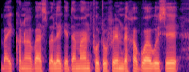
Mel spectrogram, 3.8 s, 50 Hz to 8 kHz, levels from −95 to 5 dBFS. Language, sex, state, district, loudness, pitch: Assamese, male, Assam, Sonitpur, -18 LUFS, 105 Hz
